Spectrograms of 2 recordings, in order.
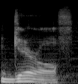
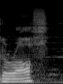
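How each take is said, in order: First: The first syllable has an 'ee' vowel sound. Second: The first syllable has an 'ah' vowel sound. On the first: Someone else says it this way. "I'm not getting where the E sound is coming from" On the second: The speaker says it this way. "I say Lumina Garoff"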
